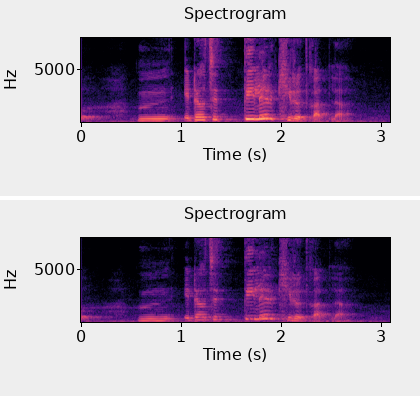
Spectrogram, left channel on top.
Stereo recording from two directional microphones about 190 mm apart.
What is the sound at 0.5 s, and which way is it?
A woman's voice, 55° left (ahead or behind).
